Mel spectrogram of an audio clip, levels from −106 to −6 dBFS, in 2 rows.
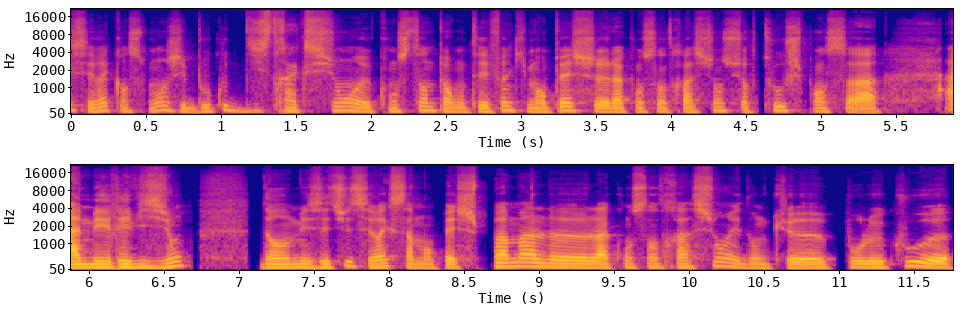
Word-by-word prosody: C'est 160 -6 -4
vrai, 145 +3 -1
qu'en 130 - -7
ce 125 +2 -9
moment, 150 +5 -4
j'ai 130 -8 -5
beaucoup 120 - -6
de 150 - -6
distractions, 130 +3 -3
heu, 115 - -1
constantes 125 +6 -5
par 120 - 0
mon 110 - -4
téléphone 115 +6 -2
qui 135 - -9
m'empêchent, 130 +6 0
heu, 115 - +3
la 110 0 +3
concentration, 110 +2 -4
surtout, 135 +1 -4
je 150 - -7
pense 120 -1 -5
à 100 0 +2 0.4
à 115 - +8
mes 120 0 +5
révisions. 125 +6 +2 0.5
Dans 115 -2 +4
mes 115 0 +1
études, 115 +9 -1
c'est 145 -5 -1
vrai 130 - +5
que 135 - -3
ça 120 - 0
m'empêche 110 0 -1
pas 150 -1 +6
mal, 150 -1 +4
heu, 125 -2 +5
la 120 0 +5
concentration 120 +4 -3
et 130 - 0
donc, 110 -1 -5
heu, 110 -1 +3
pour 120 -1 0
le 115 0 +3
coup, 160 +7 0
heu, 115 -4 +5
120 Hz, 235 wpm, -24 LUFS, 115-140 Hz, 0.5 s, à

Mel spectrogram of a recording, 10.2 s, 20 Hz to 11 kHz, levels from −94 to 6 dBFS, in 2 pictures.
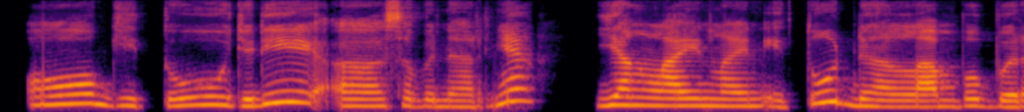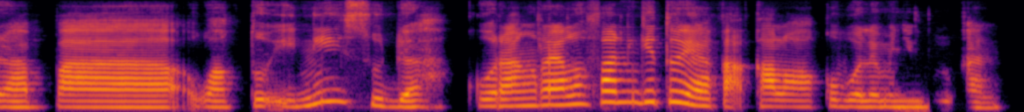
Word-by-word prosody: Oh 255 +3 +2 0.2
gitu. 205 -1 -5 0.3
Jadi, 205 +7 +2 0.4
eee, 205 0 +1
sebenernya 190 - -3 0.5
yang 235 -1 +4
lain-lain 210 -1 +2
itu 180 +8 -11 0.2
dalam 180 -2 +2
beberapa 180 -2 -1 0.7
waktu 175 +3 -3 0.2
ini, 225 +10 -3 0.2
sudah 185 -5 -2 0.2
kurang 205 +1 0
relevan 265 +7 +4
gitu 330 0 0
ya - - +5
Kak, - - 0
kalau 190 -1 +1
aku 190 +2 -11
boleh 180 -1 -2
menyimpulkan? 170 -2 -7
200 Hz, 130 wpm, -20 LUFS, 180-215 Hz, 0.7 s, ya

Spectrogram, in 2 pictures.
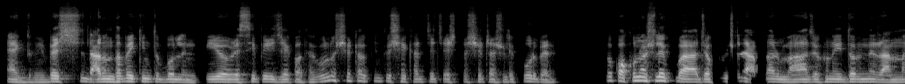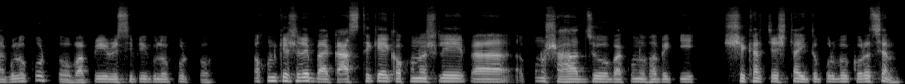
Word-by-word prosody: একদমই। 105 0 -4
বেশ 135 -1 +6 0.3
দারুণভাবে 130 +2 +5
কিন্তু 135 -2 -1
বললেন 115 -3 0
প্রিয় 120 +2 +2 0.2
recipe 120 +3 -1
র - - +3
যে 115 - 0
কথাগুলো 115 - -5
সেটাও 155 -4 -4
কিন্তু 145 -1 -10
শেখার 130 -2 -6
যে 125 - -5
চেষ্টা 115 0 -5
সেটা 125 0 -4
আসলে 115 +2 -6
করবেন। 115 -8 -2 0.5
তো - - -10
কখনো 175 0 +4
আসলে 175 +1 +5 0.2
বা - - +9 0.2
যখন 120 - -1
আসলে - - -1
আপনার 130 +4 -4
মা 110 - +2 0.2
যখন 120 +2 -3
এই 120 - -1
ধরনের 125 -1 +1
রান্নাগুলো 115 +6 -1
করতো 195 - -7
বা 105 - +2
প্রিয় 130 +1 0
recipe 125 +3 -3
গুলো 125 0 -2
করতো, 120 -5 -11 0.5
তখন 145 +3 -4
কি 160 - -4
আসলে 160 +2 +3
অ্যা 125 -1 +3
কাছ 120 +1 +6
থেকে 150 +1 +1 0.2
কখনো 145 +2 -2
আসলে 145 +1 -1 0.2
অ্যা 125 - +3 0.5
কোন 155 - -10
সাহায্য 125 -1 +1 0.2
বা - - +3
কোনভাবে 125 -1 -3
কি 130 - -4 0.5
শেখার 145 -1 +2
চেষ্টা 135 0 +1
ইতপূর্বে 130 +2 -4
করেছেন? 135 -3 +1
125 Hz, 180 wpm, -25 LUFS, 120-140 Hz, 0.5 s, বা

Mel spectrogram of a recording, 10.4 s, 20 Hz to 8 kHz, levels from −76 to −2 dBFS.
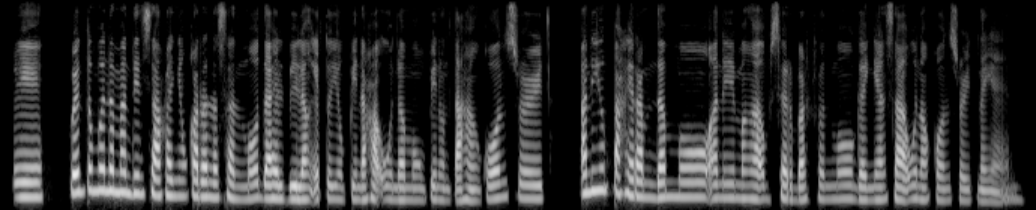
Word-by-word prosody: Eh, 210 0 +3 0.3
kuwento 280 +3 +5
mo 310 - +5
naman 290 -2 +5
din 260 - +2
sakin 230 -2 +3
yung 220 - -9
karanasan 210 -3 +2
mo 190 +3 -2
dahil 190 -1 +4
bilang 180 -1 +3
ito 180 - -5
yung 180 - -7
pinakauna 180 -1 -1
mong 170 -1 -7
pinuntahang 165 -2 -2
concert, 190 +1 -2 0.4
ano 275 +3 +5
yung 310 - +1
pakiramdam 215 -7 +2
mo, 210 0 0
ano 195 +1 -2
yung 200 -1 -5
mga 190 -2 0
obserbasyon 180 0 -3
mo 185 0 -5
ganyan 175 0 -3
sa 180 -4 +2
unang 175 -2 -4
concert 165 -1 -8
na 155 - -7
yan? 170 +4 -10
190 Hz, 185 wpm, -22 LUFS, 180-210 Hz, 0.4 s, kuwento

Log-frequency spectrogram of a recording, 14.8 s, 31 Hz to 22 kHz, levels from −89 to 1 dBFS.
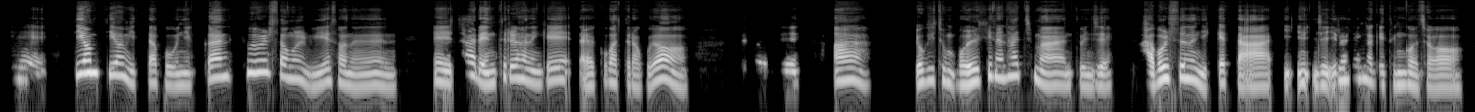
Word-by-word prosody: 네. 215 +9 -7 0.3
띄엄띄엄 290 -4 +5
있다 170 0 -3
보니까 155 +12 0 0.2
효율성을 265 - +1
위해서는 150 -4 -3 0.4
예, 180 -3 +2
차 285 -2 0
렌트를 230 +6 +2
하는 180 -6 0
게 205 +5 -1
나을 150 - 0
것 - - -13
같더라고요. 165 - +1 0.5
그래서 - - -25 0.3
이제 175 -1 -2 0.3
'아, 195 -4 +2 0.5
여기 185 +4 +1
좀 180 -5 -3
멀기는 195 +10 +3
하지만 175 - 0
또 145 - -3
인제 145 +1 -3 0.3
가 155 - +4
볼 215 +3 +7
수는 220 -7 +2
있겠다.' 145 -2 +3
이 295 - -1
이 - - +2
인제 150 +1 0
이런 200 +7 +1
생각이 190 -8 -3
든 155 +1 -2
거죠. 135 -3 -1
175 Hz, 290 characters per minute, -21 LUFS, 150-225 Hz, 0.5 s, 볼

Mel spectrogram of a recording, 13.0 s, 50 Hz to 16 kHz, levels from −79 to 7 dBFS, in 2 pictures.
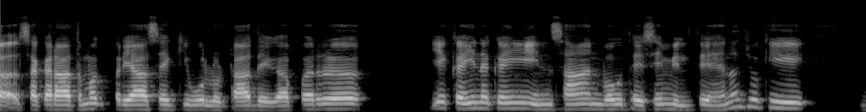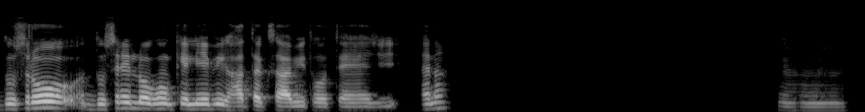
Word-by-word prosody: सकारात्मक 150 +3 +3
प्रयास 150 -1 +4
है 155 - +2
कि 150 +1 -11
वो 150 0 0
लौटा 140 -1 +1
देगा, 135 0 +1
पर 155 +1 +1 0.8
ये 195 - -1
कहीं 180 0 +3
न 185 - +1
कहीं 180 0 0
इंसान 155 +1 -1
बहुत 155 0 -1
ऐसे 150 +2 -1
मिलते 150 -1 -3
हैं 140 0 -6
ना - - -5
जो - - -2
कि 375 -3 +1 0.5
दूसरों 190 +1 +2
दूसरे 175 +4 -2
लोगों 170 -2 +2
के 165 0 -1
लिए 160 0 +1
भी 160 -1 -1
घातक 130 -2 -2
साबित 130 0 0
होते 125 0 -7
हैं। 120 0 -7
जी, 120 +1 -16 0.2
है 160 - -4
ना? 190 +2 -8 2.5
हुँ, 120 -1 -20
हुँ। 115 0 -18
155 Hz, 160 wpm, -23 LUFS, 135-165 Hz, 2.5 s, प्रयास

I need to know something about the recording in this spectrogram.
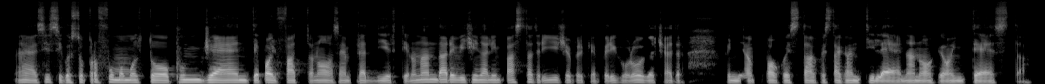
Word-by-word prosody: eh, 100 -1 -1
sì, 110 - -4
sì, 105 - -3
questo 100 -1 -1
profumo 105 0 0
molto 100 -1 +3
pungente. 100 -2 +3
Poi 100 - +6
il 95 - -3
fatto, 95 -2 -2
no, 95 -1 0
sempre 90 +1 -3
a - - -4
dirti: 85 0 -4
“Non 90 +5 -1
andare 110 0 +3
vicino 105 0 0
all'impastatrice 105 0 -2
perché - - -7
è - - -12
pericoloso”, 90 +2 -1
eccetera, - - -6 0.4
quindi 90 -2 -2
è - - -6
un - - -1
po' - - +1
questa 90 -1 -1
questa - - -3
cantilena, 85 -2 +2
no, 85 -1 +1
che 85 - -3
ho 80 - +2
in 85 0 -1
testa. 80 +3 -2
95 Hz, 195 wpm, -26 LUFS, 85-105 Hz, 0.4 s, Poi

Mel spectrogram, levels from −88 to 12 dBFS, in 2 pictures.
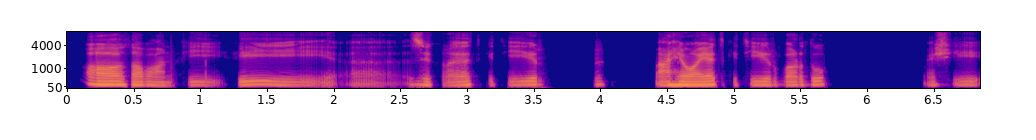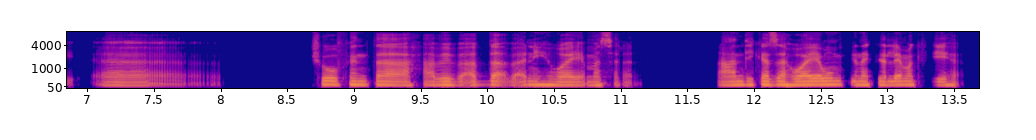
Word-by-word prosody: آه، 135 -3 +6
طبعًا 125 -3 +1
في 120 -2 -8
في 125 - -7 0.7
آآ، - - -14
ذكريات 125 -1 -2
كتير 130 +2 -4 0.8
مع - - +4
هوايات 125 +2 +6
كتير 125 -1 -3
برضه، 125 +2 -2 0.7
ماشي 125 - -6
آآ، 110 -1 -8 0.7
شوف 135 -1 0
أنت 130 -2 +2
حابب 125 0 +1
أبدأ 125 +2 0
بأنهي 125 +1 -1
هواية 120 -1 +2
مثلًا؟ 120 +1 -5 0.6
عندي 125 +1 +1
كذا 130 0 +3
هواية 130 +2 +6
ممكن 135 -1 +1
أكلمك 130 +1 +1
فيها. 120 0 -4
125 Hz, 115 wpm, -24 LUFS, 120-130 Hz, 0.8 s, آه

